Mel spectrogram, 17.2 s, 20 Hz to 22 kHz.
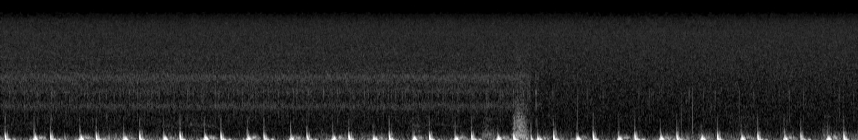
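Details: Own heartbeat recorded with listener lying on the chest while the person was dozing; regular soft heartbeat about 72 per minute with a faint steady hum that stops partway; breathing and stomach growling also featured; normal heartbeat.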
